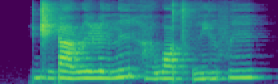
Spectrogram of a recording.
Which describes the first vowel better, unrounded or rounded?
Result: unrounded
